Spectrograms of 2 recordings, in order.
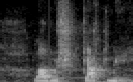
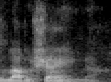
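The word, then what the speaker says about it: Labuschagne: times in Australian media his pronunciation is actually the South African pronunciation of laush so m laush on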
